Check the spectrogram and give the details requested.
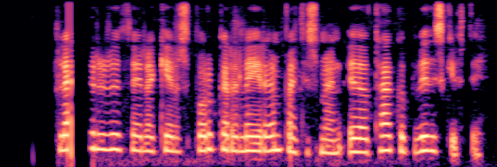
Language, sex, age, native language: Icelandic, female, 40-49, Icelandic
